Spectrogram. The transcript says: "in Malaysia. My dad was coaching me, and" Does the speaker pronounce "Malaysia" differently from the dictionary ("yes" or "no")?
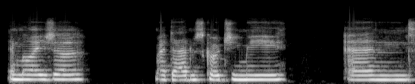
no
